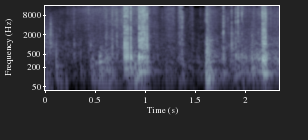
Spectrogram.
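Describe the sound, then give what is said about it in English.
Microphones are unboxed with rustling and crinkling of packaging. A few short, scratchy bursts of paper and plastic handling are separated by brief quiet gaps, all fairly faint. “Can you unbox the mics and I'll just make some proper coffee and read the instructions.”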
